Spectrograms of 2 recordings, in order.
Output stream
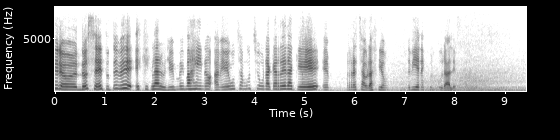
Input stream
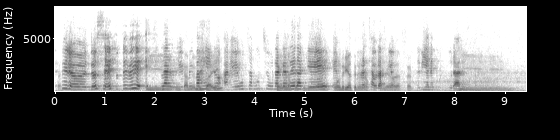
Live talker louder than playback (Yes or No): No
